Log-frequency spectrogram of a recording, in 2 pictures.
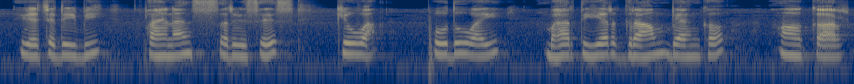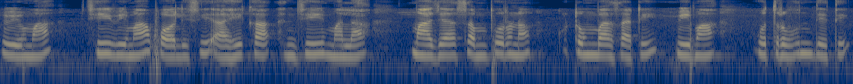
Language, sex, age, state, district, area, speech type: Marathi, female, 45-60, Maharashtra, Buldhana, rural, read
